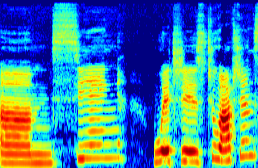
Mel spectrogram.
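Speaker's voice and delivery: usual speaking voice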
